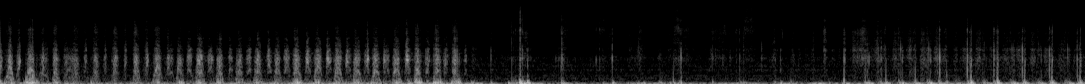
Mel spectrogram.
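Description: A brown bifold leather wallet, held in both hands, is scratched and tapped with fingertips and nails across its outer surface. Dense, rapid scratching with soft taps continues throughout, with a brief louder tap near the middle. The sound is low and muffled, with little high-end.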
